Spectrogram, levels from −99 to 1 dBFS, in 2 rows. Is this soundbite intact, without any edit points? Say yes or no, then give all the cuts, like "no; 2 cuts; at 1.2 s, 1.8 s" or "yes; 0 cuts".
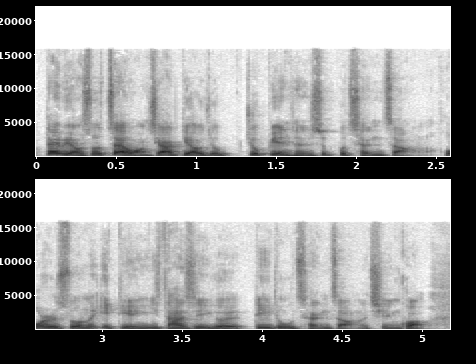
no; 1 cut; at 1.3 s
